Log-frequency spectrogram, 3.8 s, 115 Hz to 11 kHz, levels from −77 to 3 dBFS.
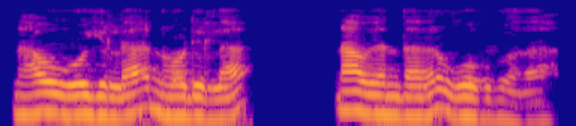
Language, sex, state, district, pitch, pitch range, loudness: Kannada, female, Karnataka, Bellary, 170 Hz, 165-185 Hz, -19 LUFS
